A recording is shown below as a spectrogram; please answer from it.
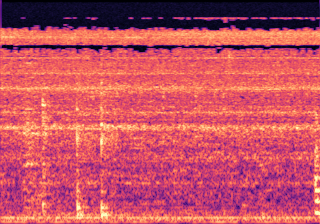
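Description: Quiet steady hiss and low hum while an oiled tawa heats on a gas stove, with a few soft clicks about a second in from a steel oil pot being handled.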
